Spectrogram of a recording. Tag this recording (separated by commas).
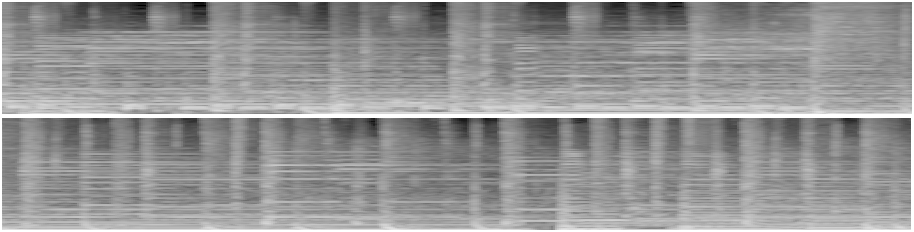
Music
